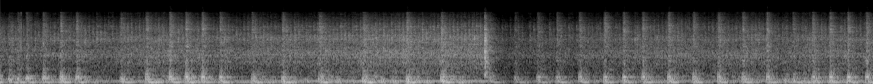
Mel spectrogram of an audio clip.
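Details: Big Bear ATV single-cylinder engine on first start after top-end rebuild (new valve seals, head machined): quick even idle, crisp regular beat, no knock, no smoke; healthy.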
